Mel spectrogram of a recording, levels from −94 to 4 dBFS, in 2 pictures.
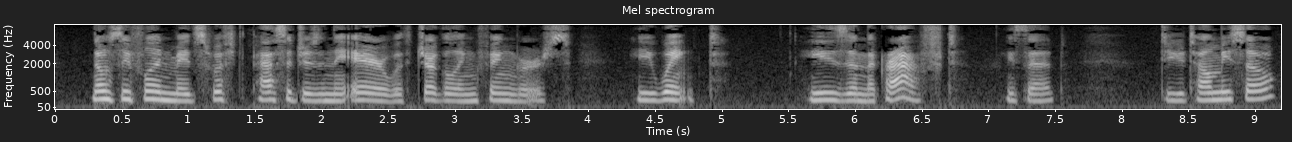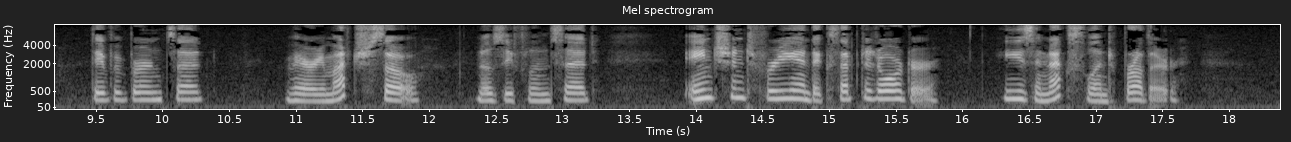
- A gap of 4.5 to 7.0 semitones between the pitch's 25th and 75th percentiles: No, average, 2.8 semitones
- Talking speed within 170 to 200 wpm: No, slow, 135 wpm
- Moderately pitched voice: No, high, 225 Hz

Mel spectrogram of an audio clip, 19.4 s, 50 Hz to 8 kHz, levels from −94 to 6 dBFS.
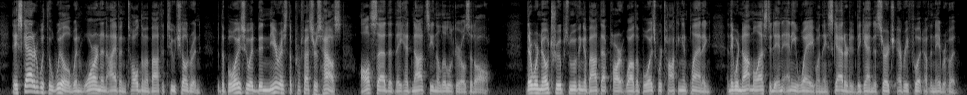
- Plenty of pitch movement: No, average, 3.5 semitones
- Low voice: Yes, low, 100 Hz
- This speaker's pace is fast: Yes, fast, 225 wpm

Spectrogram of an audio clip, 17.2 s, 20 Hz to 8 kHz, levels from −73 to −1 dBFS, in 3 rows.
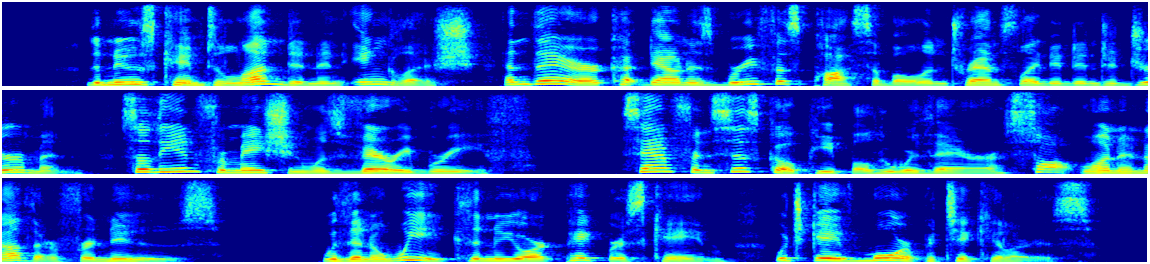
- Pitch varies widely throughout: Yes, wide, 6.7 semitones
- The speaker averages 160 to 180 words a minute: Yes, average, 170 wpm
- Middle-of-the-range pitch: Yes, medium, 175 Hz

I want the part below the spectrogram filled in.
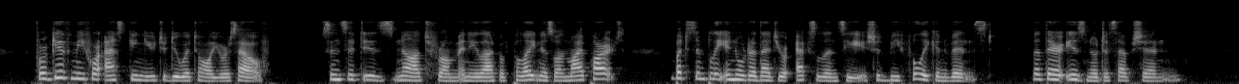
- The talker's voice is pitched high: Yes, high, 195 Hz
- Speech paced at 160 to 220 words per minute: Yes, average, 190 wpm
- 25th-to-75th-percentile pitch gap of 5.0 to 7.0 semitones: No, average, 4.4 semitones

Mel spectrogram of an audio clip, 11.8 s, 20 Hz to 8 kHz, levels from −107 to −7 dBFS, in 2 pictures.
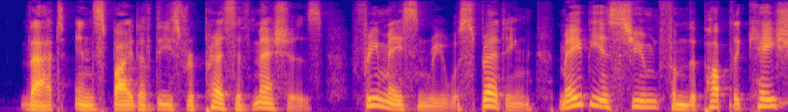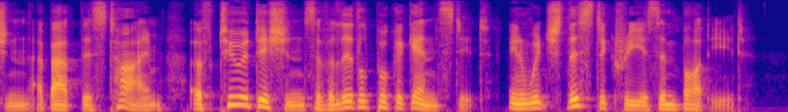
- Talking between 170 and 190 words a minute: Yes, average, 180 wpm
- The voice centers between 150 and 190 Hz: No, low, 125 Hz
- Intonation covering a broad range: Yes, wide, 7.1 semitones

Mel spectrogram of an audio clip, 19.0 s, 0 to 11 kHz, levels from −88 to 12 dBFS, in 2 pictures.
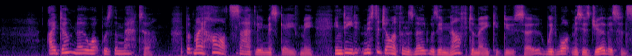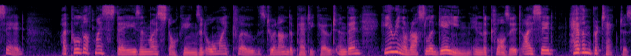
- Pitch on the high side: No, medium, 140 Hz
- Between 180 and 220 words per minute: Yes, average, 190 wpm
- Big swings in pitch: Yes, wide, 7.7 semitones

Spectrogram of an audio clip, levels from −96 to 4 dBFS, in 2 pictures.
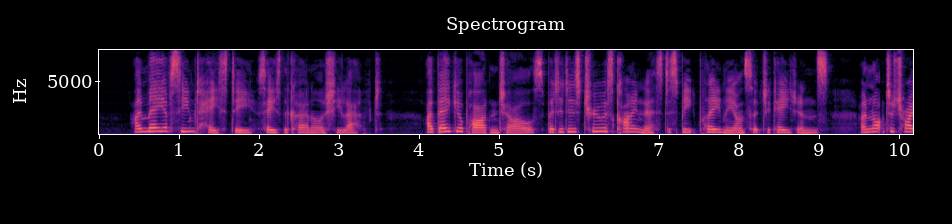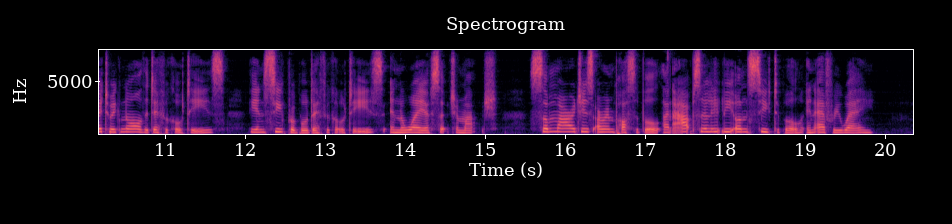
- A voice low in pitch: No, very high, 250 Hz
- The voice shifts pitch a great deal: No, average, 4.6 semitones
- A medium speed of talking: Yes, average, 170 wpm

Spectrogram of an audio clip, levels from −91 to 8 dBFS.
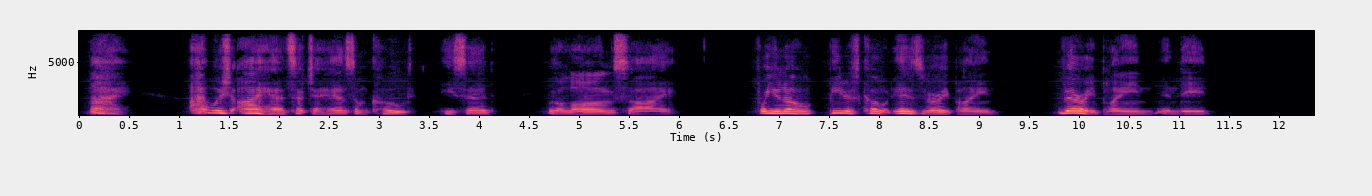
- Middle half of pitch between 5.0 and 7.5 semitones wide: Yes, wide, 5.6 semitones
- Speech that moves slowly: Yes, slow, 125 wpm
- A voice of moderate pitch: Yes, medium, 155 Hz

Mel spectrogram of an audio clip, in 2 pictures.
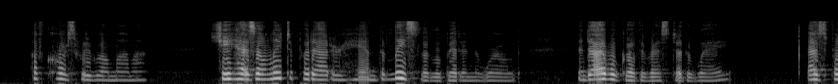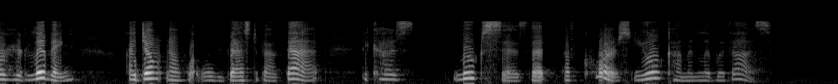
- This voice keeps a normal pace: Yes, average, 195 wpm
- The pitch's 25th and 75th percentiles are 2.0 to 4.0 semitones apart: No, average, 5.2 semitones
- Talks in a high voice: Yes, high, 210 Hz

